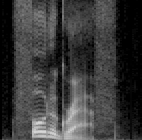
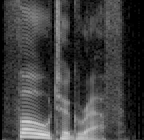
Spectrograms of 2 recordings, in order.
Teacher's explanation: The stress is on the first syllable, photograph. So the first O is a clear, strong O sound. The other two syllables are unstressed, so they both get reduced to a schwa.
